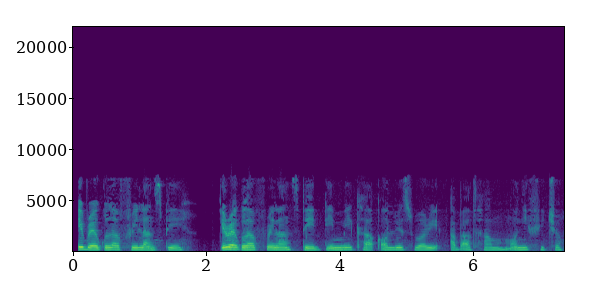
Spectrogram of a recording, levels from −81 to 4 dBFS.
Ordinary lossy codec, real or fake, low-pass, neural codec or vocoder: AAC, 32 kbps; real; 7.2 kHz; none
